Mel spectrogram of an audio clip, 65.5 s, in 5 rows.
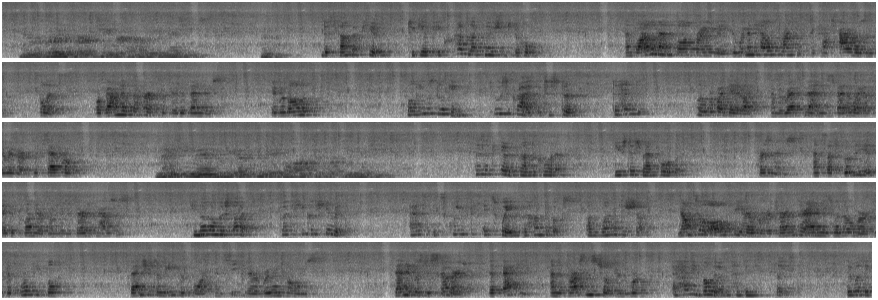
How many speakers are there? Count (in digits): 3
